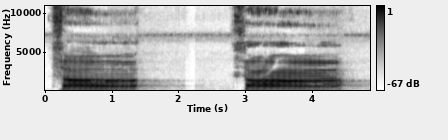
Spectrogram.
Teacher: ثا کو پڑھنے کا درست طریقہ یہ ہے اپنی دونوں دانتوں کے درمیان میں اپنی زبان کی نوک کو تھوڑا سا باہر نکال کر پڑھیں گے تو ثا ادا ہوگا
